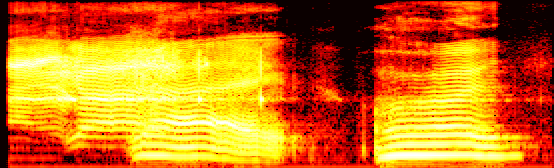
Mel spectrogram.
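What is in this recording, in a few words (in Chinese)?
"cai3 hong2" Chinese, female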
